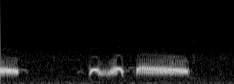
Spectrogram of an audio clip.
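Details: Spotted dove coo used to lure doves: a brief coo, a wavering double note, then one long steady low coo held for about half a second.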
